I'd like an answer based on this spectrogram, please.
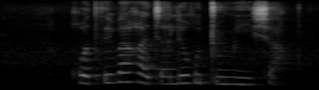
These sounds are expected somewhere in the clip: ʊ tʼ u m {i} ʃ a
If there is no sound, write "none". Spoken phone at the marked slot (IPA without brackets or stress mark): iː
